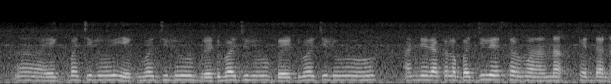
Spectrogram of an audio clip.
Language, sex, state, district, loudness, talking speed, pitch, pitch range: Telugu, female, Telangana, Karimnagar, -21 LUFS, 165 wpm, 200 Hz, 180-205 Hz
